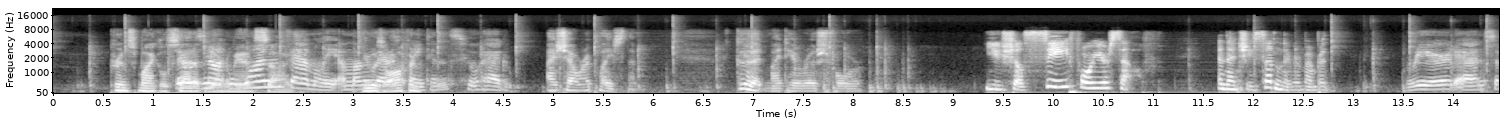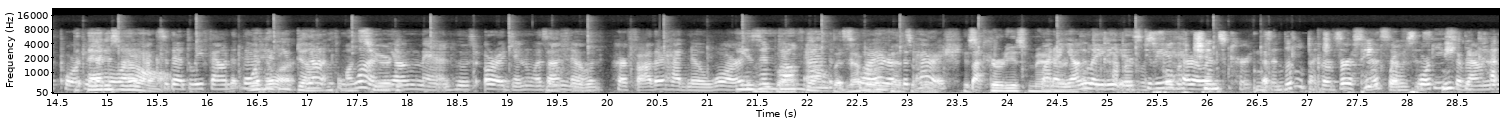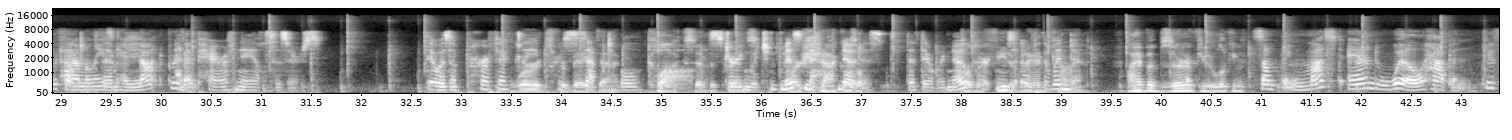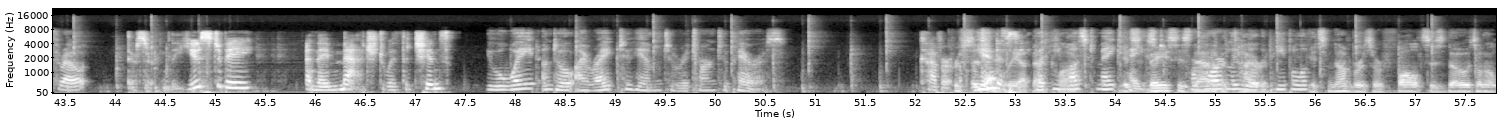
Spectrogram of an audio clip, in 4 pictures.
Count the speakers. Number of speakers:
four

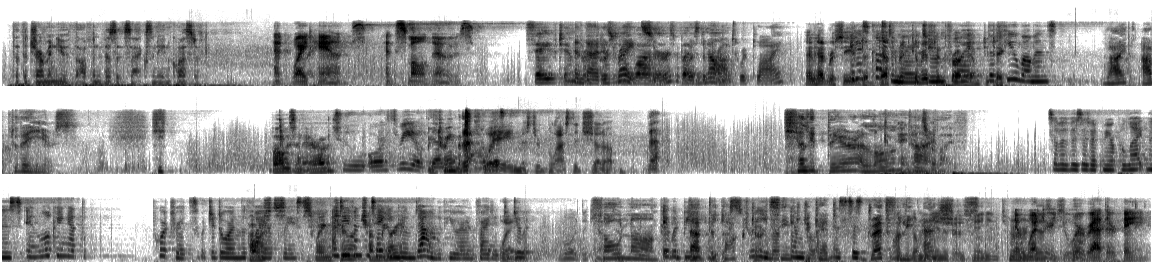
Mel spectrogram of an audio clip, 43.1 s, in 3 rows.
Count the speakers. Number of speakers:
ten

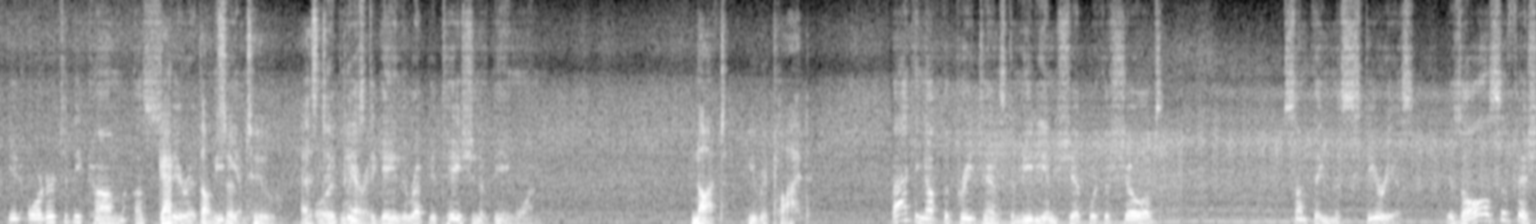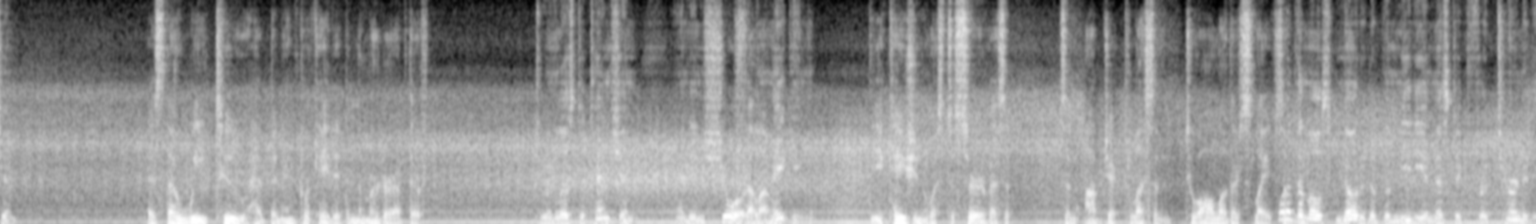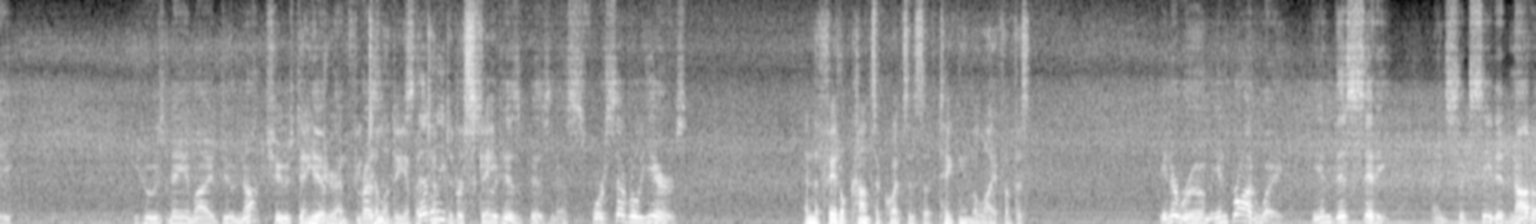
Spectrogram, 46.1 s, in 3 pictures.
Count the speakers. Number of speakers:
two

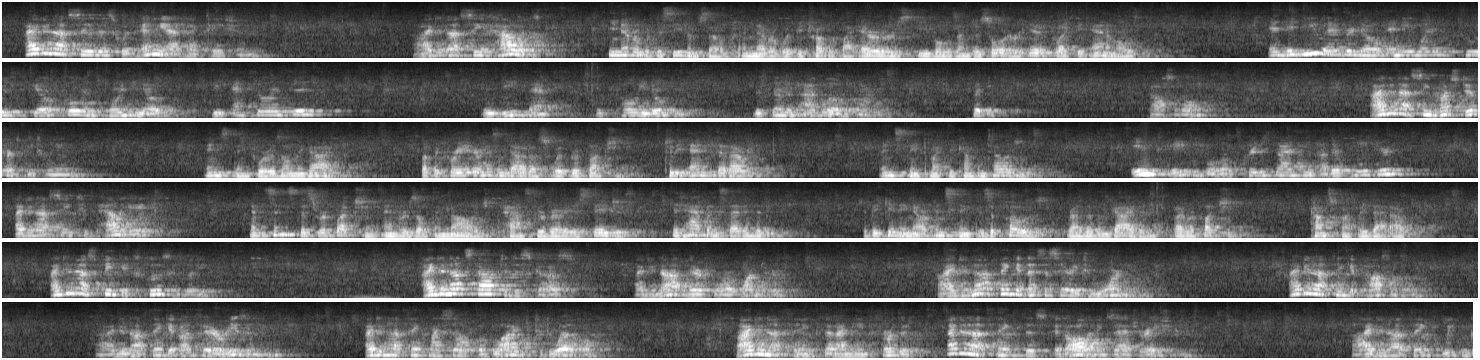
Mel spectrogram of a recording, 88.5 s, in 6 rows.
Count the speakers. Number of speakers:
three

